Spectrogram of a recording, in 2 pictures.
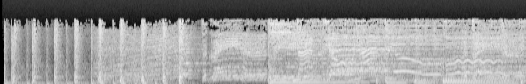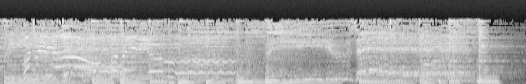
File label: australian otr promos and idents; 3uz fun radio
